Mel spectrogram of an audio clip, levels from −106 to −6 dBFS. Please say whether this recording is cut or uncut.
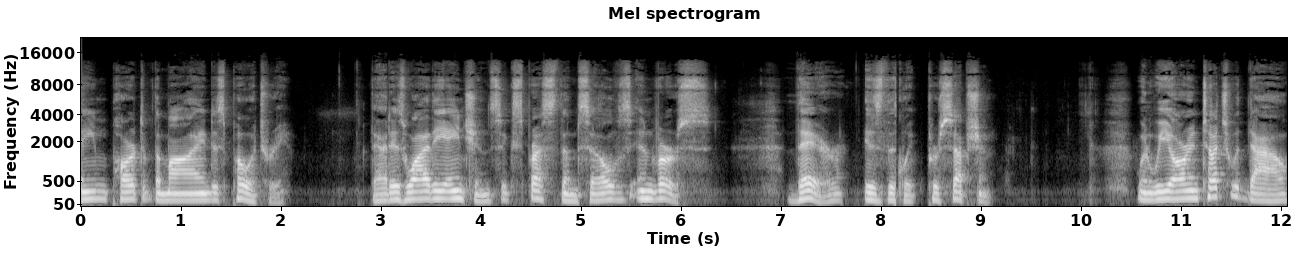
cut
